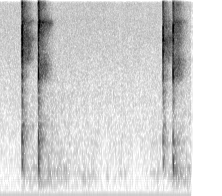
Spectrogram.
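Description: Two quick double clicks of a computer mouse, about a second and a half apart, over a quiet room; the sound then cuts off to dead silence near the end.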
